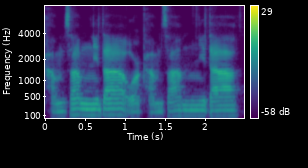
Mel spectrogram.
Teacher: Important parts here are that the H sound is softer. It does have a long vowel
